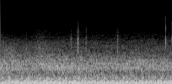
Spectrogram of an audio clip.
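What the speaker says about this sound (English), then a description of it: "There's like hella cars coming." Cars pass on a hot Las Vegas street with a steady, loud low road rumble and engine drone, with no talking.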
